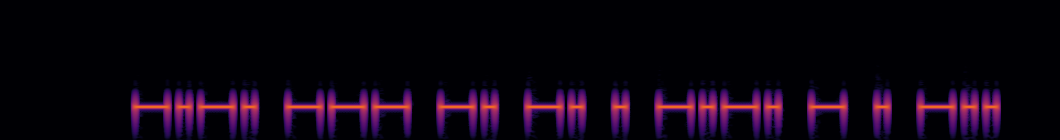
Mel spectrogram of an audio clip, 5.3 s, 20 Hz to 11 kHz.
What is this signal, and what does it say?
Morse code, heard as a keyed tone, about 21 wpm, 700 Hz. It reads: CONNECTED
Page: Morse Code Ninja practice 22wpm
